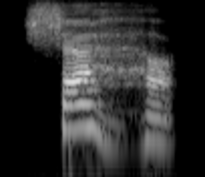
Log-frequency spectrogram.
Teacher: Keluarkan ya napasnya, hak memiliki sifat hamas gitu ya. Syahr. Baru ra-nya ditambahin.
